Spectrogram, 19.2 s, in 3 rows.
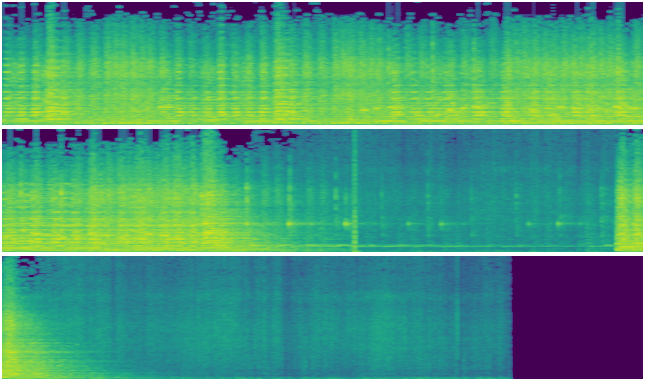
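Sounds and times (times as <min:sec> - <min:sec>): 
rumba music: 0:00.0 - 0:14.4.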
